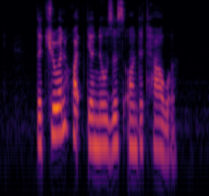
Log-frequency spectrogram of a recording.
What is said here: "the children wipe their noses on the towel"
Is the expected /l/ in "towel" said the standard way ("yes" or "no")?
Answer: no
